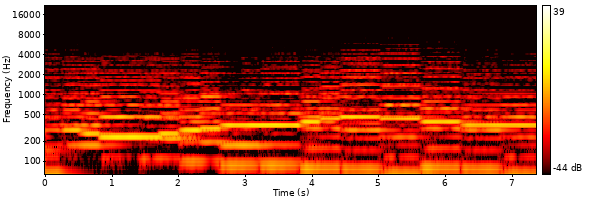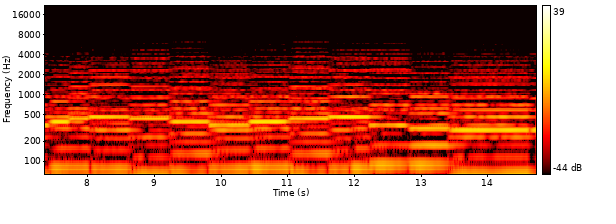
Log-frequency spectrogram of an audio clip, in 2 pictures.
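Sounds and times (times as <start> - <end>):
saxophone melody: 0.2 - 14.7.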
